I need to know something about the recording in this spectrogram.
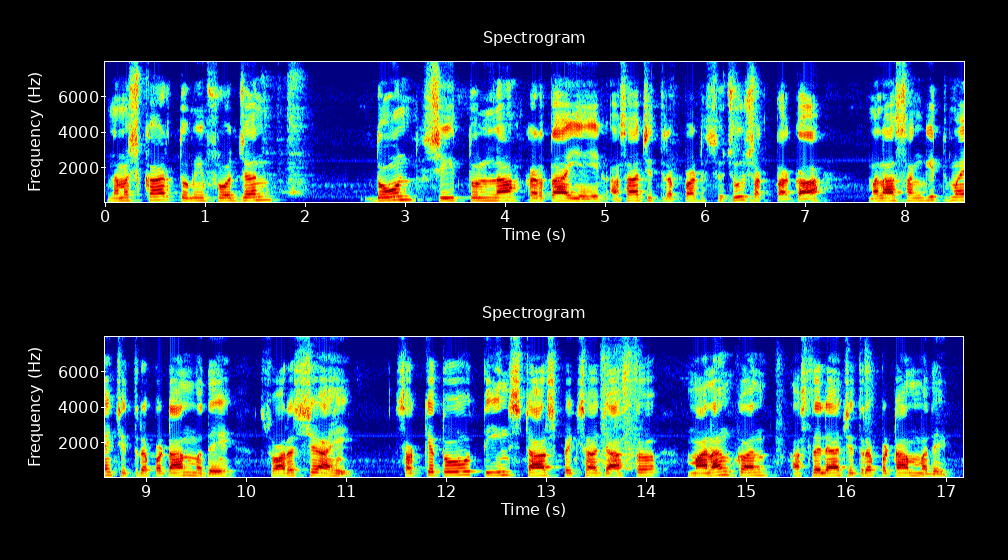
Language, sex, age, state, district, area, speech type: Marathi, male, 18-30, Maharashtra, Nagpur, urban, read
